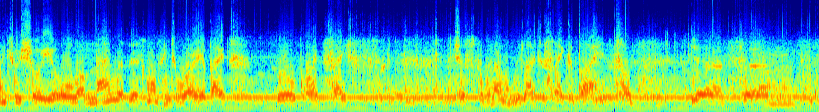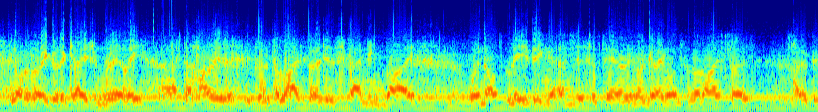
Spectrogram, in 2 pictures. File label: closedown and abandon ship announcement; R Caroline; March 1980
